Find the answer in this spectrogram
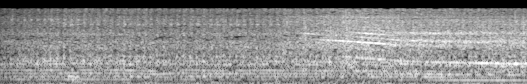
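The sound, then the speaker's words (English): The drill of the Curiosity rover on Mars bores steadily into rock to collect samples: a continuous grinding roar with a droning mechanical whine that swells slightly louder toward the end, with no voices. “It's the first rover that can drill for samples of Mars and analyze them in its built-in lab.”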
